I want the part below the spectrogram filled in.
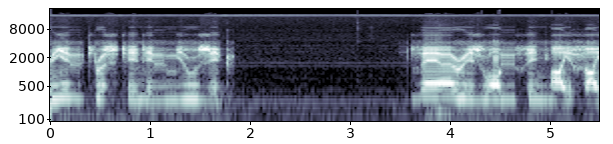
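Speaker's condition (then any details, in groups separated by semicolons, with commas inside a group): Cerebral palsy, speech-generating device; lifelong, affects all muscles including speech muscles; walks with difficulty, can drive; non-speaking, uses sounds, signs, word board, speech synthesizer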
